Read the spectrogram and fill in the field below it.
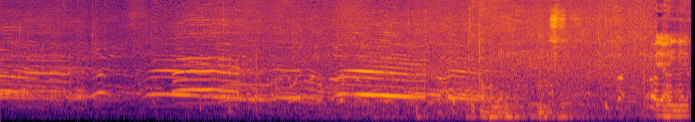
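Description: A crowd of men beat their chests in rhythm.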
